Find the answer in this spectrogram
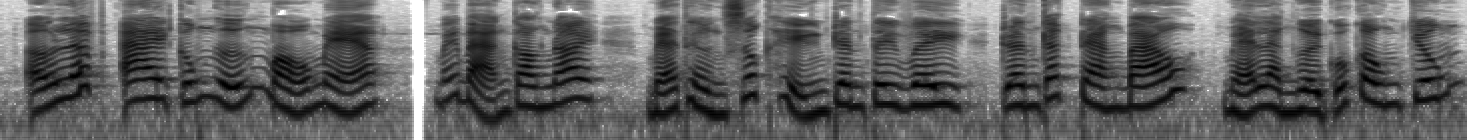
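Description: A proud little cartoon schoolgirl, with a high, childlike voice. She is eager and boastful in everything she says, with clear music underneath. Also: a bit bright. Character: proud, boastful little schoolgirl idolizing her famous mother. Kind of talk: animated moral-tale dubbing. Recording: music behind the voice.

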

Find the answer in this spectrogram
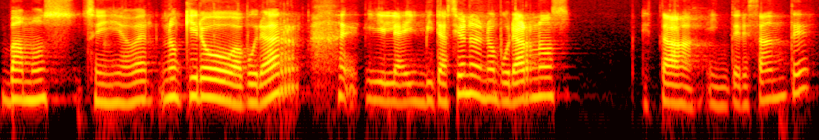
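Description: A woman's voice: lowish voice, slow pace. A woman moderating a round table, informal and inviting.

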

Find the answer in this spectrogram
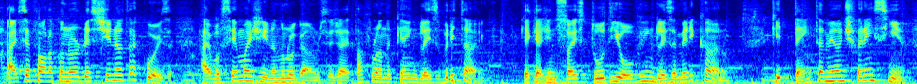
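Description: Fast-talking man, interior São Paulo accent. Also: medium pitch, music in the background. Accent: interior São Paulo Brazilian Portuguese. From Brazil. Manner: storytelling, lively, many "sabe?" tags. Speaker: interview guest. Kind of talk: casual interview talk. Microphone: handheld mic held by interviewer.

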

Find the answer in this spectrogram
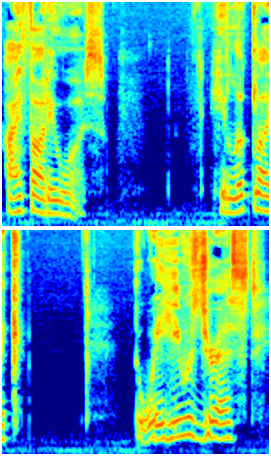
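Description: An actress playing an anxious, defensive pregnant wife in a naturalistic audio drama, with an emotional, urgent delivery. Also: female voice, on the low side, slow, mellow, dry recording. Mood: uneasy, hesitant. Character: anxious, defensive pregnant young wife, pleading with her husband.

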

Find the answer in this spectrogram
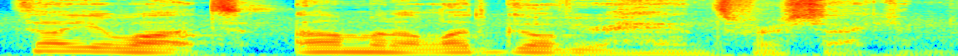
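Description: A man's voice: medium pitch, lively intonation, quick pace, natural voice. A man playing a sardonic but protective vampire in an intimate roleplay audio drama, bantering and speaking straight to the listener. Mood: gentle, guiding. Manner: bantering, wry, murmured asides. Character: teasing, sardonic male vampire, centuries-weary but protective.

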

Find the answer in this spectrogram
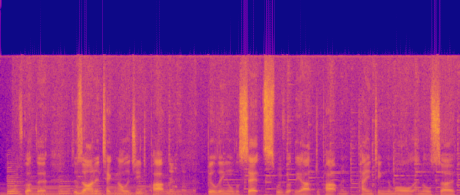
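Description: Flat-toned man explaining steadily. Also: fairly low pitch, fairly quick. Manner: matter-of-fact, steady with fillers. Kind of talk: interview explanation. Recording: music playing behind.

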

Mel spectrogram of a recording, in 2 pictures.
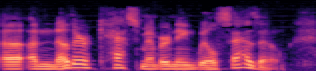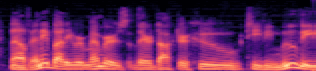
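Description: A man with a fairly low voice hosts a casual panel show. He talks in an enthusiastic, rambling way. The sound is dry and a little dull. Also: dry recording. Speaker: podcast host.

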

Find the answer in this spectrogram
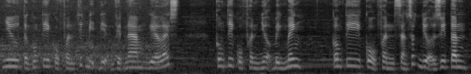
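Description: A woman's voice: mid-range voice, normal speed, over music. Woman reading a formal news voice-over. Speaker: news narrator.

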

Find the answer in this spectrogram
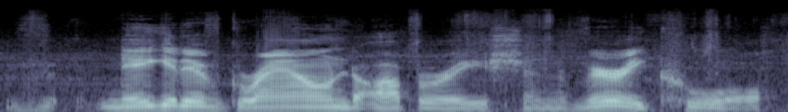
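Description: A man giving casual, hands-on unboxing commentary, musing aloud in short phrases with pauses between them. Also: medium pitch, rough recording. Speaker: vlogger unboxing vintage radio gear. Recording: steady background noise.

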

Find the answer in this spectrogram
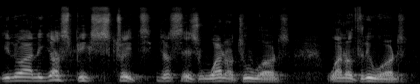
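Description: An older man, a guest minister telling his testimony slowly and earnestly in a studio interview, often adding "you know". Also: on the high side, a little mellow. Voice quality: gravelly, husky. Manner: slow, earnest storytelling with many "you know" asides. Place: television studio, seated on a set. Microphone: stand microphone in front of him.

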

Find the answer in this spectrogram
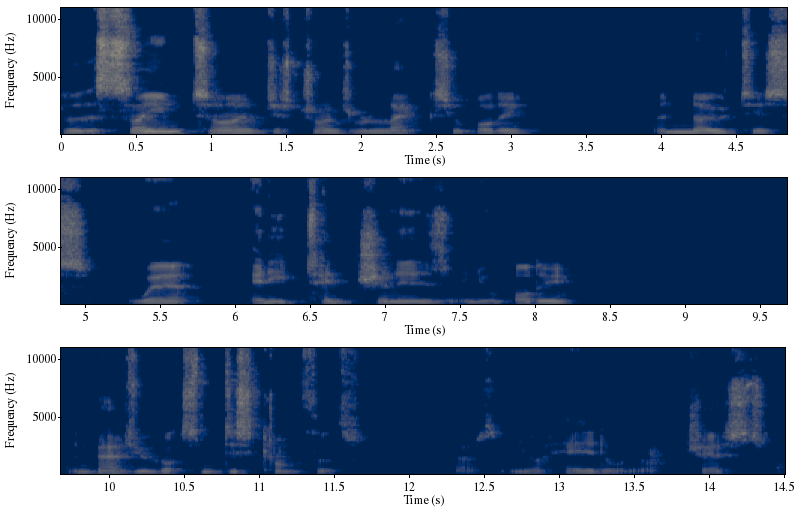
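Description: A man with a low, gravelly voice leads a guided relaxation for sleep. He is calm and gentle, repeating soft instructions with long pauses. The sound is roomy and echoing, with faint music underneath. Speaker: hypnosis host, meditation guide. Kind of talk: guided sleep hypnosis, soothing meditation.

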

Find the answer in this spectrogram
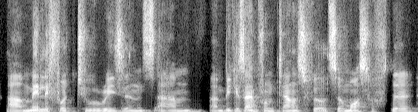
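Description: A man from Nepal in his forties, a university lecturer giving a presentation over a video call, talking haltingly with many ums and restarts. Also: medium pitch, steady tone, creaky, a little mellow. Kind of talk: webinar presentation.

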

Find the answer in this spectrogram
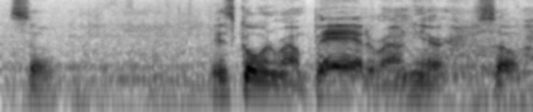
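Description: Slightly raspy American man over street noise. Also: lowish voice, slow pace. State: getting over a sickness. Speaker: vlogger hosting a walking tour. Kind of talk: casual rambling vlog chat. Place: outdoors on a city street. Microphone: handheld microphone. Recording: noisy outdoor street ambience.

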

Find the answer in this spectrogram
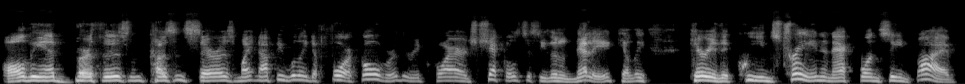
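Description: A man playing a genial, fussy older English gentleman, chattily recounting his adventures in old-time radio drama style, with a husky voice. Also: sits high, moderate pace, no echo. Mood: amused. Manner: chatty, chuckling, rambling storyteller with stammered asides. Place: home room on a group video call. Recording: dull, dry video-call audio.

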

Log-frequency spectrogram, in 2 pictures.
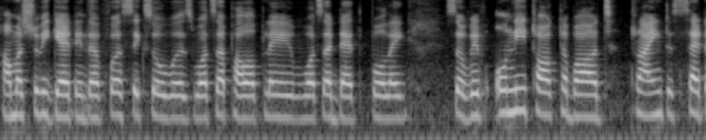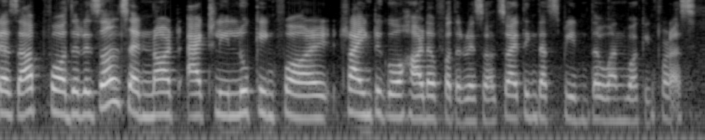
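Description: Earnest young woman, flat steady delivery. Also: medium pitch, normal speed. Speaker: team captain. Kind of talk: post-match press conference answers. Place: indoor press room, sponsor backdrop. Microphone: handheld microphone.

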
